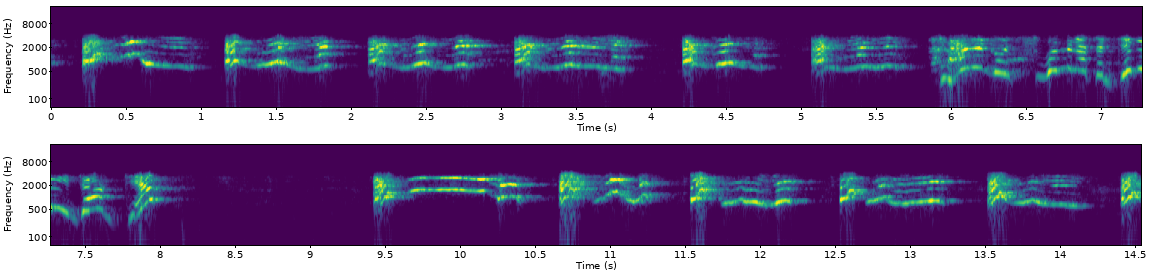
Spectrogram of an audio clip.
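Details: Excited to go swimming with a group of dogs for a fundraiser, Coby the dog produces a long series of rapid, yodelling whines and yips, roughly two per second, with one brief pause midway.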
